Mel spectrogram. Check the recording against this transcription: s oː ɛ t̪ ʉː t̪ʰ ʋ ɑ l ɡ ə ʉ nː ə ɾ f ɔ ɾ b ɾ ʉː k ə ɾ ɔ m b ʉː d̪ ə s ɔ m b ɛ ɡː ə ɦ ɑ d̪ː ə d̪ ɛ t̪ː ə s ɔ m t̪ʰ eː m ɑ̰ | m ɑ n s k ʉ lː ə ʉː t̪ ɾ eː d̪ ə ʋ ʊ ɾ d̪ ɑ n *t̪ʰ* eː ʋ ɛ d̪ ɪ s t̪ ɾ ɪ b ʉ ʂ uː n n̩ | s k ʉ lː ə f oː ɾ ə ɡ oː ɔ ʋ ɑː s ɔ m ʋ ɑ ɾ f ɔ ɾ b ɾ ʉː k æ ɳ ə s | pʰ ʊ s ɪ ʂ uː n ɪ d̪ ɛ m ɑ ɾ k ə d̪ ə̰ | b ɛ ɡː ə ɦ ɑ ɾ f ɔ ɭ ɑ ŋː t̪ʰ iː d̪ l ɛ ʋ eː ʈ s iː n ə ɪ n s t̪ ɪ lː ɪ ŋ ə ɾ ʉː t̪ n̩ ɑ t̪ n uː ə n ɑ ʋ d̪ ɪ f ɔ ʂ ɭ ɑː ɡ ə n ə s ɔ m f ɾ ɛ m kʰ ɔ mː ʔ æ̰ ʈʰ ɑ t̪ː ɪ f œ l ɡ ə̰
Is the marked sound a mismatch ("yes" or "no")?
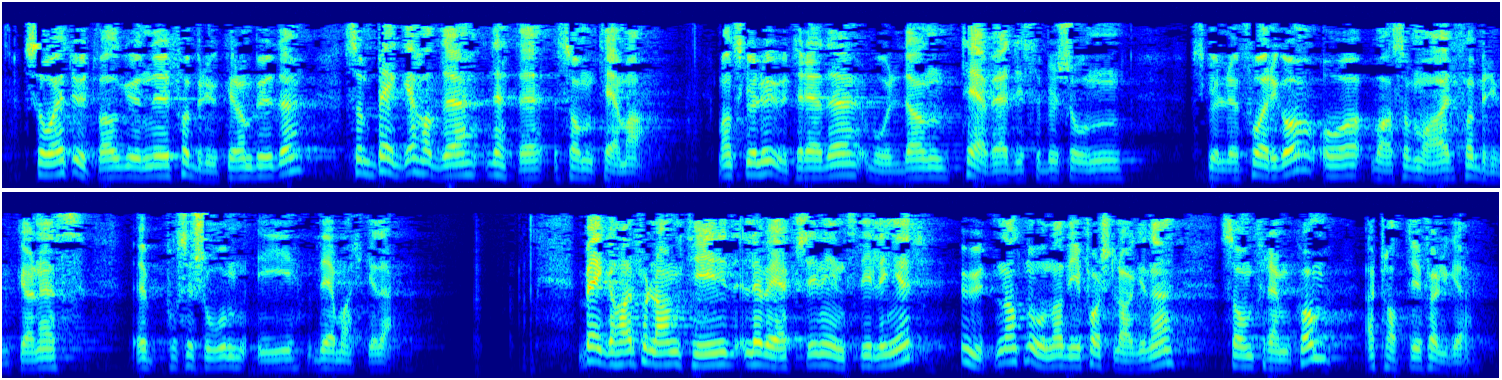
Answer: no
